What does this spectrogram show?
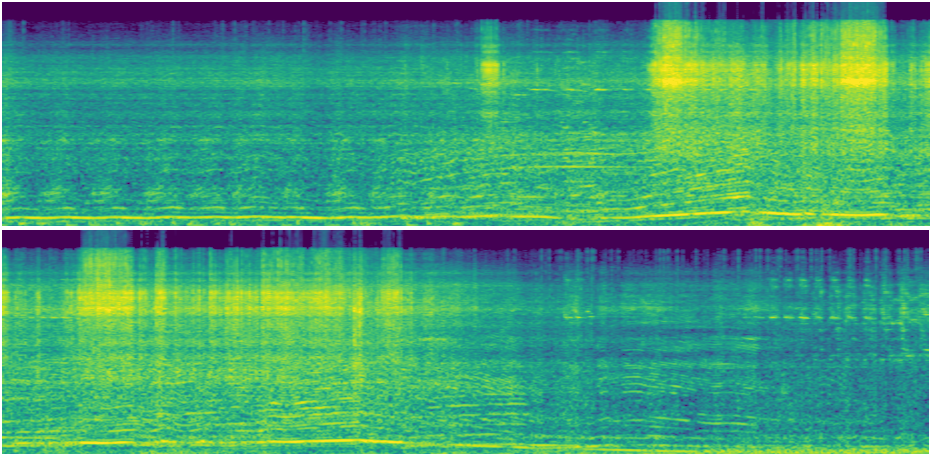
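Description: Rallycross car's engine, heard from inside the car, held at steady high revs on the start line. It then revs up and down through the gears as the car pulls away in the pack, with bursts of hiss. The revs fall away about three-quarters of the way through as the car slows for a corner.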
